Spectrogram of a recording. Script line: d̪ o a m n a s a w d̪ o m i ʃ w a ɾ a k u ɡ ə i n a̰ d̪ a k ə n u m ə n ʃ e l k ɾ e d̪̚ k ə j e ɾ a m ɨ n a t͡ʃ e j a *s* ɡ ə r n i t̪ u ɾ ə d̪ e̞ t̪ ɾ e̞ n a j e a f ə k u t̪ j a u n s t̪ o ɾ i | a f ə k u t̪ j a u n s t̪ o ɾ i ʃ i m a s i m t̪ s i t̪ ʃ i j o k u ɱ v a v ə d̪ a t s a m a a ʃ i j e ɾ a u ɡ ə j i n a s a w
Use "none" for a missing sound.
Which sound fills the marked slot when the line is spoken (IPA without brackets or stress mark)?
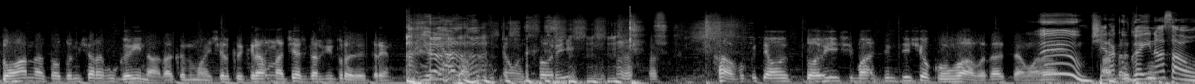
ʃ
